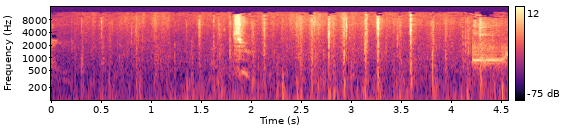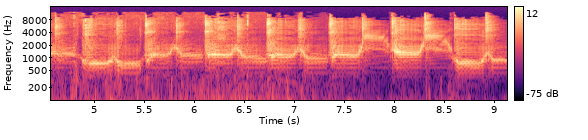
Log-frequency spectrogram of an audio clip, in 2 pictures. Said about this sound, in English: Five days on horseback, riding and camping, looms before us.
